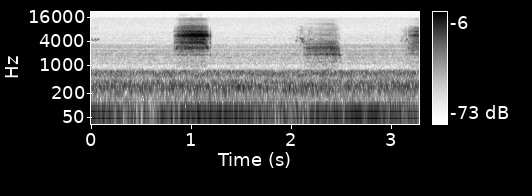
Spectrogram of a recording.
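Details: Three short, scratchy hisses, the first loudest, from a wild barn owl family in their nest box, over a continuous low mechanical hum.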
